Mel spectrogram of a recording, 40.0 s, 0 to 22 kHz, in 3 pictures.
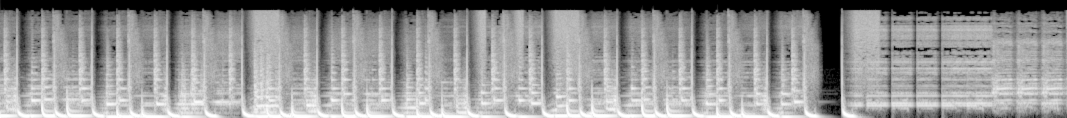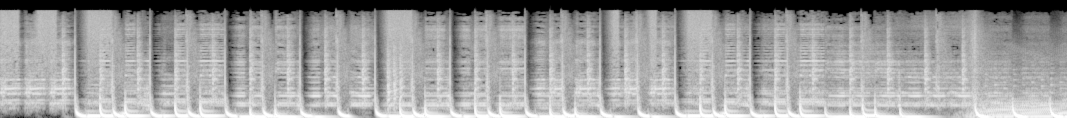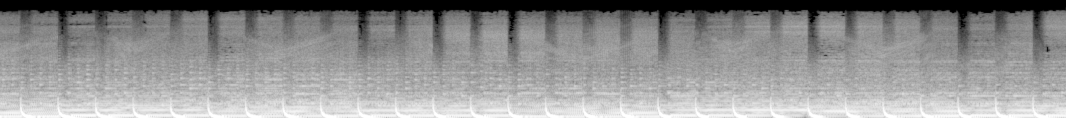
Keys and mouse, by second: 2.0 click, 3.1-4.4 middle drag, 5.5 click, 6.8 middle click, 7.8-10.8 drag, 11.9 ctrl+middle click, 12.5 middle click, 12.9 ctrl+middle click, 13.4 middle click, 14.3 ctrl+middle click, 14.7 middle click, 15.0 ctrl+middle click, 15.3 middle click, 16.2-21.4 drag, 21.7 click, 23.6 ctrl+middle click, 24.0 middle click, 24.2 middle click, 24.5 middle click, 25.3 middle click, 26.0-27.3 drag, 27.5-29.6 middle drag, 30.3 ctrl+middle click, 30.6 middle click, 32.0-33.4 drag, 33.6-35.6 middle drag, 36.1 click, 37.2-40.0 middle drag.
